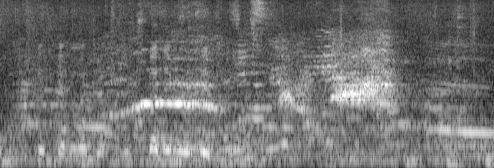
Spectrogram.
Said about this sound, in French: Le petit garçon qui crie là, tu l'as entendu ?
